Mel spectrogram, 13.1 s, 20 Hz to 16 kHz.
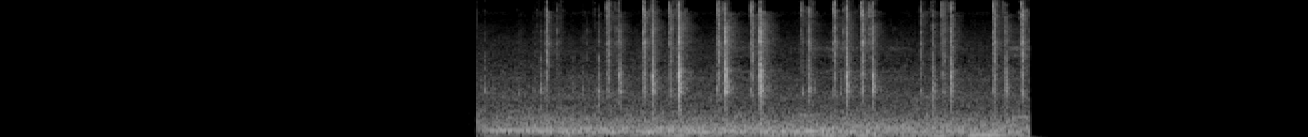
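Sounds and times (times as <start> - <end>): mechanical keyboard typing: 4.8 - 10.3
steady low hum: 4.8 - 10.3.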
